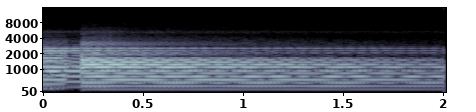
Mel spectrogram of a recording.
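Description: A distorted electric guitar chord, strummed on the lower strings from a song part, rings out once and sustains steadily with chorus and effects, loud and alone.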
